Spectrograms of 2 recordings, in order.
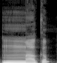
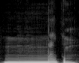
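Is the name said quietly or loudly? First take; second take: loudly; quietly. First: The name is said loudly. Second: The name is said quietly.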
